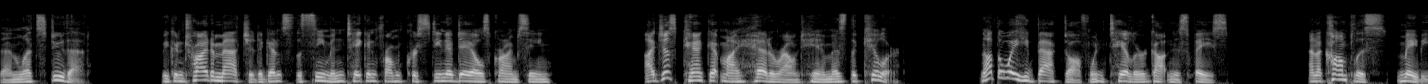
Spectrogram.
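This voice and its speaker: In a put-on character voice, a growling, low-to-middle pitched voice moves at a moderate pace with long, frequent pauses. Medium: read story. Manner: measured, reflective.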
